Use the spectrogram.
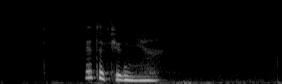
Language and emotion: Russian, neutral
